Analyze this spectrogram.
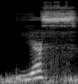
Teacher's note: bunyikan sofir pada bunyi sin, pada huruf sin yang mati.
